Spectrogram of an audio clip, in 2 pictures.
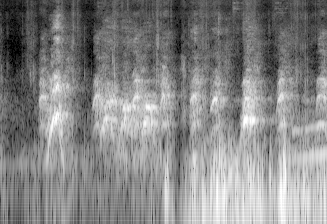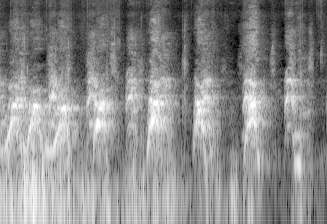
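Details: Puppy on a walk giving a steady run of short, sharp barks, roughly one every second, while a person talks over it in the lower register.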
